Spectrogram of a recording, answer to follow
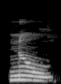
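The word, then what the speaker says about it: know: एन के think जानो नो के एन ओ डब्ल्यू नो इस्मा प के साइलेंट हु्छ तले के एन ओ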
